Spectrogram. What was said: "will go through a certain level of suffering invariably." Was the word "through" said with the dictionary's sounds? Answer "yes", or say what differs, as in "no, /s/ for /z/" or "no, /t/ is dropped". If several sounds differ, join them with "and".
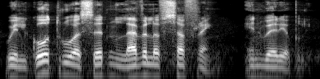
no, /t/ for /θ/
